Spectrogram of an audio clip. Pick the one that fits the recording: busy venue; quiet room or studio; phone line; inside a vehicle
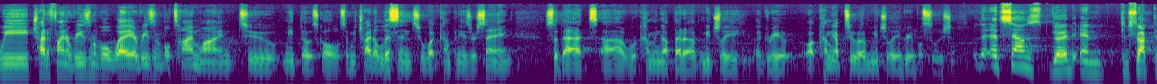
busy venue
